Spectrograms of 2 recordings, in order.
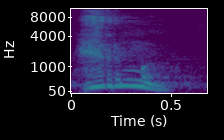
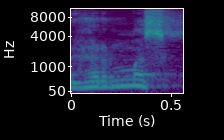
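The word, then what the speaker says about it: Hermès: kan sekarang sudah zamannya herme ya jangan Hermes kampungan Bacanya jangan Hermes kampungan yang betul-betul herme katanya semua katan 2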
